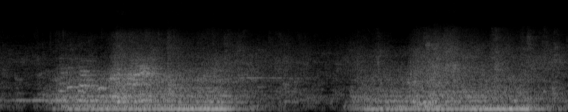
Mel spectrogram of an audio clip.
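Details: Aqua single-tub washing machine tested after replacing the faulty original control module with a universal (multi) module; motor hums about two seconds, pauses, then reverses. Normal, regular wash agitation.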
